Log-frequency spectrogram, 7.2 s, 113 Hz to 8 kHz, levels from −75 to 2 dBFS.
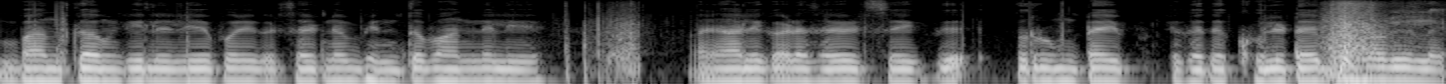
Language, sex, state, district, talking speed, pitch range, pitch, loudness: Marathi, male, Maharashtra, Aurangabad, 140 wpm, 120-125 Hz, 125 Hz, -18 LUFS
